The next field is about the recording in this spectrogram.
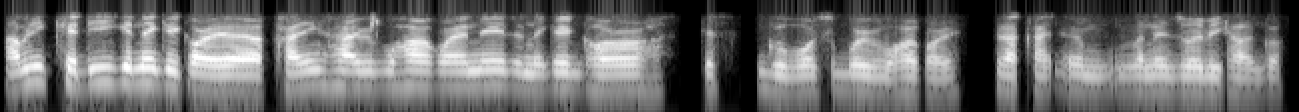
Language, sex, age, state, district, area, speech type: Assamese, male, 30-45, Assam, Majuli, urban, conversation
